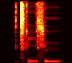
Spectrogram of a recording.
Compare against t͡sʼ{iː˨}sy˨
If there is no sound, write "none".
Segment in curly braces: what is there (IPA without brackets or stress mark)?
iː˨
